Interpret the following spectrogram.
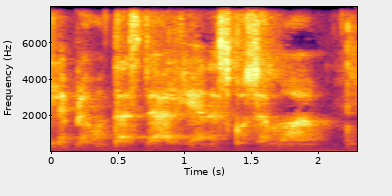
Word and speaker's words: excusez-moi: Entonces esa palabra se dice excusez-moi. ¿La conocías? Sí. Suena un poquito como inglés.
